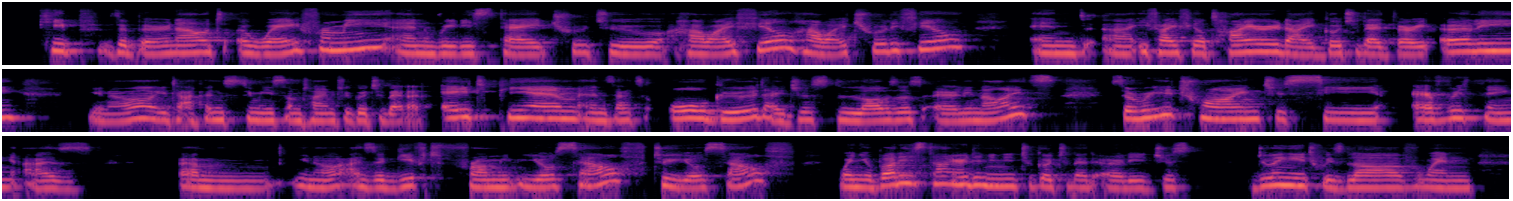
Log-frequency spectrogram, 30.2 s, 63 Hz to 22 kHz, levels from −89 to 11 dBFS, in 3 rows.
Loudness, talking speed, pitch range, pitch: -30 LUFS, 175 wpm, 185-235 Hz, 200 Hz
